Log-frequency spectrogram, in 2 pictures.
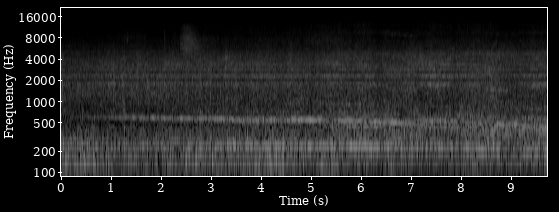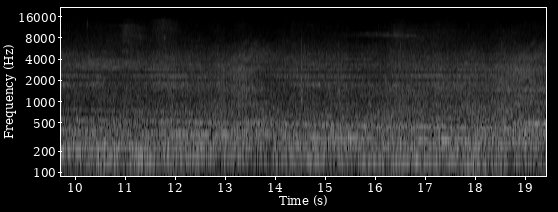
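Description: Passenger train moving at a station, a steady motor hum with several tones that slowly fall in pitch as it grows gradually louder, with a few faint high wheel squeaks.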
